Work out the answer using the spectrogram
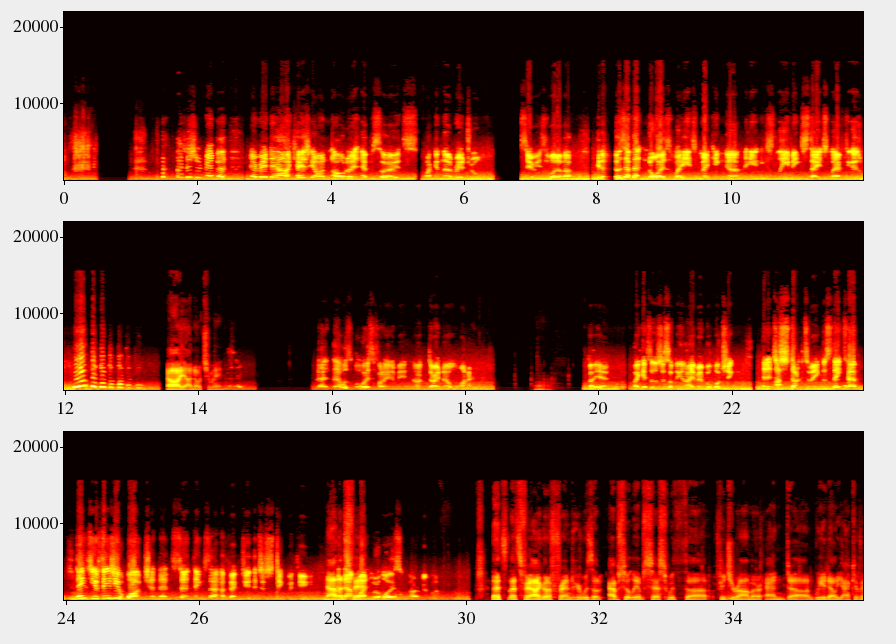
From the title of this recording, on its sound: Car Edition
